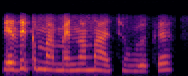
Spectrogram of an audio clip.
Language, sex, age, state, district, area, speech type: Tamil, female, 18-30, Tamil Nadu, Nilgiris, urban, conversation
